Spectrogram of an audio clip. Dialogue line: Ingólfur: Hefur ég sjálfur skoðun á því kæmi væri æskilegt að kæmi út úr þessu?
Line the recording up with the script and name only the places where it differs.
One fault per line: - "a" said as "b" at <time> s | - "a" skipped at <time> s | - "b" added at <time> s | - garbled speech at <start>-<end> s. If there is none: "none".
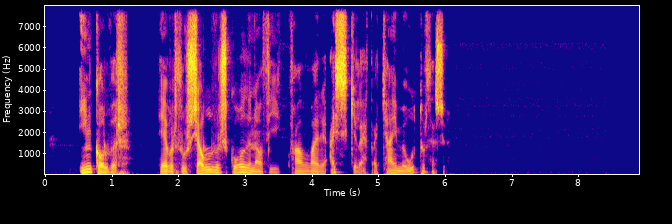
- "ég" said as "þú" at 2.0 s
- "kæmi" said as "hvað" at 3.7 s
